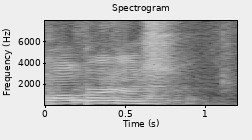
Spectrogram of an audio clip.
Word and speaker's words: Wahlburgers: Are you saying you just go into Wahlberg's and drink a shake? – Oh, shit. I should start doing that. – I mean Wahlburgers.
